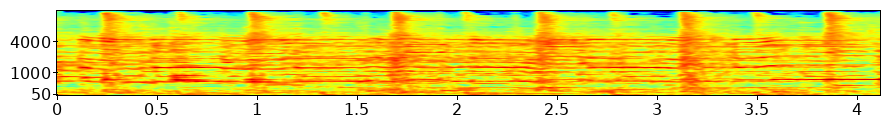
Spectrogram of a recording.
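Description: Live rock band playing an instrumental passage: electric guitar lead with bending, sliding notes over drums and cymbals, bass and keyboards.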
